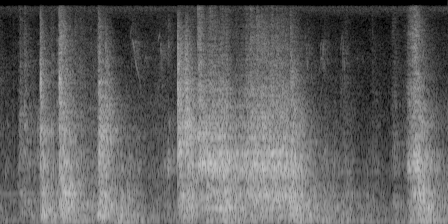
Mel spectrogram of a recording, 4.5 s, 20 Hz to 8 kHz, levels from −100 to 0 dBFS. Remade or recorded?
recorded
